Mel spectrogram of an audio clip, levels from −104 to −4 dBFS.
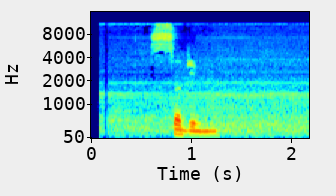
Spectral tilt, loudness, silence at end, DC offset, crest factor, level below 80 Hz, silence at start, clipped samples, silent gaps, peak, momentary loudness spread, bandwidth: -5 dB/octave; -29 LUFS; 0 s; under 0.1%; 22 dB; -74 dBFS; 0.1 s; under 0.1%; none; -10 dBFS; 22 LU; 11.5 kHz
